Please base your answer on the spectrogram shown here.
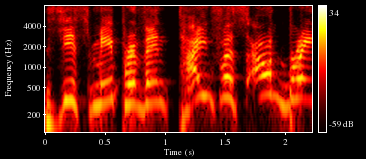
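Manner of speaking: put-on German accent. Reading an online comment aloud, in a German accent. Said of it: "in German accent".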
